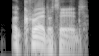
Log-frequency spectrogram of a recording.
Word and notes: accredited: British English

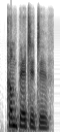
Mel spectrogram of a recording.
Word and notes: competitive: Indian

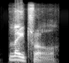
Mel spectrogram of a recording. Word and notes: lateral: British English

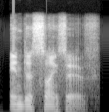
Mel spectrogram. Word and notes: indecisive: British English

